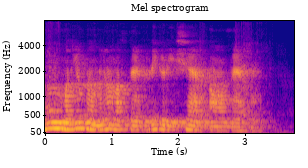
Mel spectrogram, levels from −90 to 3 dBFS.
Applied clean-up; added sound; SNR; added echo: neural separator model SepFormer DNS4.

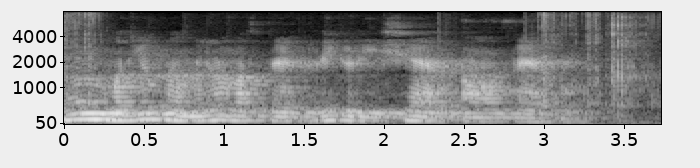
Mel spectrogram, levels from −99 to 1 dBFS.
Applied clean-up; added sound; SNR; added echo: none; Coin (dropping); 20 dB; reverberation time 1.0 s.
